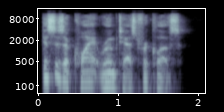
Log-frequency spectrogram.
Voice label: spoken room before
